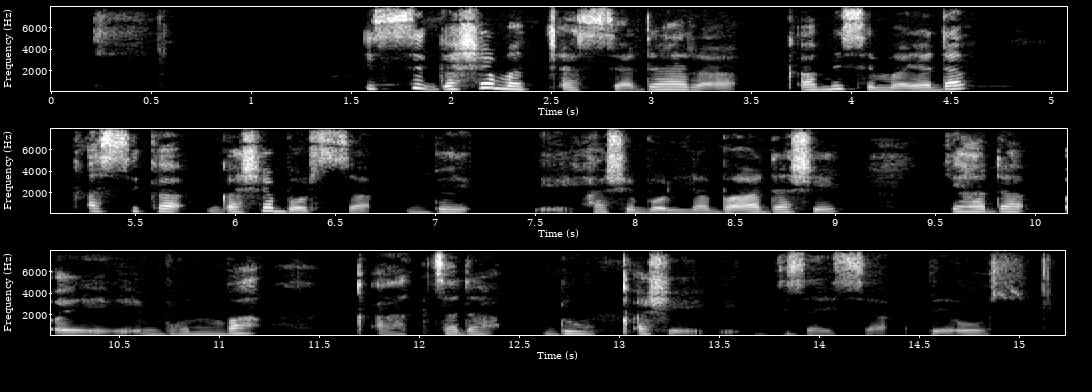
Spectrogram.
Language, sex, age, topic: Gamo, female, 25-35, government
